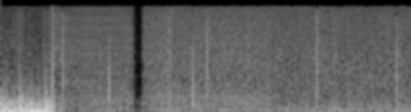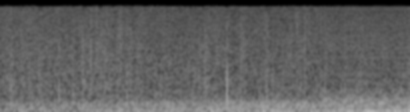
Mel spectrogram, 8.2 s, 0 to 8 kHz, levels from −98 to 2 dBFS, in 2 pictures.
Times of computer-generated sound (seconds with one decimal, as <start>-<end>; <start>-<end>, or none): 0.5-2.7; 7.3-8.2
